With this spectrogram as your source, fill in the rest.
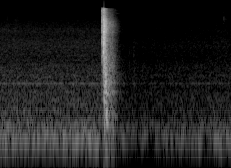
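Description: A bowstring snaps sharply as an arrow is shot.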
